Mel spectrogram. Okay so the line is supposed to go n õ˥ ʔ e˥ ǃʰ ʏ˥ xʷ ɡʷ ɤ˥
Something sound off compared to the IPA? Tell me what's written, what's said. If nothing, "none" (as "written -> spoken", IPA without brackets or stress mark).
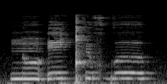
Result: none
